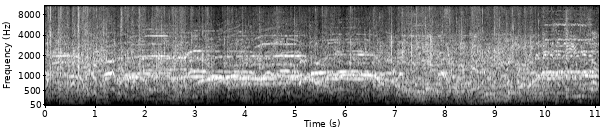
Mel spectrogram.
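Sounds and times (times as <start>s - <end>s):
audience cheering and whooping: 0.0s - 11.0s.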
